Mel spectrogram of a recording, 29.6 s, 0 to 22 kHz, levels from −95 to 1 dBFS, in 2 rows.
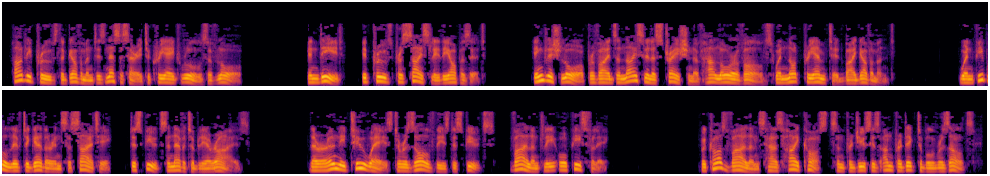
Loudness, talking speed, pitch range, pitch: -24 LUFS, 125 wpm, 115-150 Hz, 130 Hz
